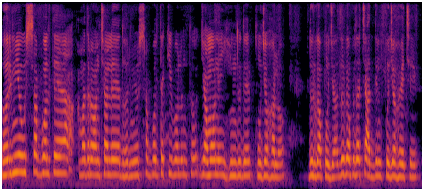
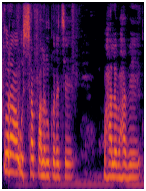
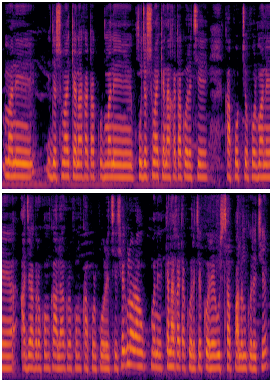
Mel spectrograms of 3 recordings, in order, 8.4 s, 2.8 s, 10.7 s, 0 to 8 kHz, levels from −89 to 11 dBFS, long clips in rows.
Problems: constant background noise, continuous background conversations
